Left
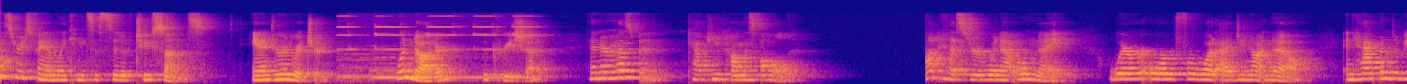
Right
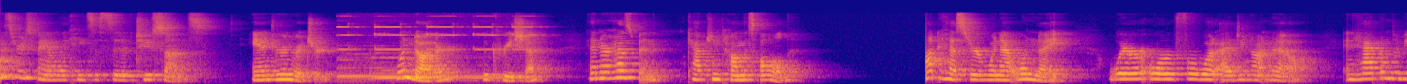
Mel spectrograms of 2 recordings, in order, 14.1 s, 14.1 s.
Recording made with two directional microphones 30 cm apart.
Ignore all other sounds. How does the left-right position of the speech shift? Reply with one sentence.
You can hear the speech go right and come back.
